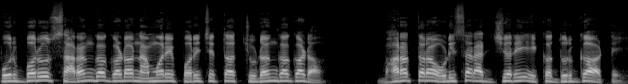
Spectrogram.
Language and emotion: Odia, neutral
